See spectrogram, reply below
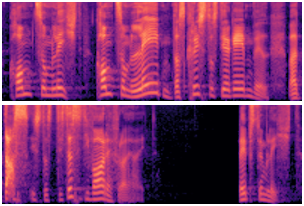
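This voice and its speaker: A man's voice: high-pitched, fairly bright tone. A man with a cold and a slightly strained voice, preaching a sermon in an urgent, exhorting way and firing direct questions at the congregation. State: has a cold, voice a bit strained.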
